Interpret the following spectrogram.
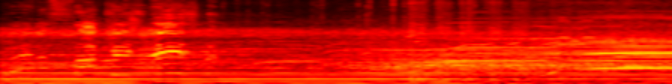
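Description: A steady, beatless electronic drone from a large concert PA, with a festival crowd whooping and shouting over it.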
